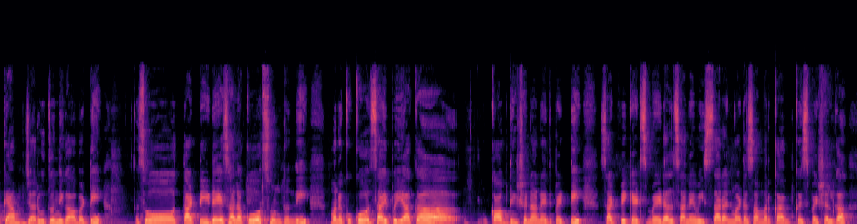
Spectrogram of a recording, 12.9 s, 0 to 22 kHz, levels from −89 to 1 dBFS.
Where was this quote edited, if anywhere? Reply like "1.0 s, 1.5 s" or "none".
none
